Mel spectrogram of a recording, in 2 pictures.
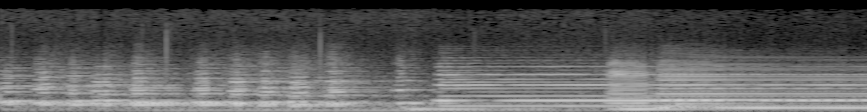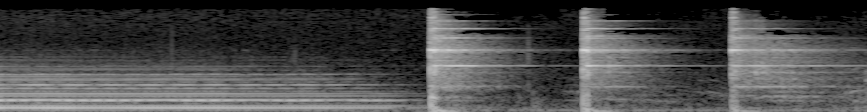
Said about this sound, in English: Just go easy with that banging, lads, will you please? I'm on the phone. Hello? Yeah, oh, yes, it's the workmen demolishing the old cellars for the rebuilding.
